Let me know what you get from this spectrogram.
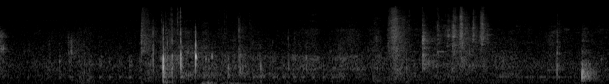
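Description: A European robin moving about a room: light pattering taps, with two sharp taps shortly before two seconds in and brief rustling bursts around four to five seconds. A soft knock comes near the end.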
